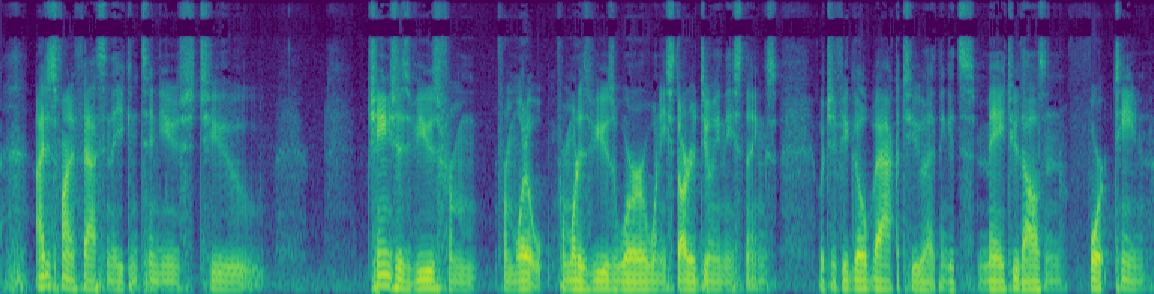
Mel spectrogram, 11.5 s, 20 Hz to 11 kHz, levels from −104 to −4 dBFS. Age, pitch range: 20-39, 85-95 Hz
